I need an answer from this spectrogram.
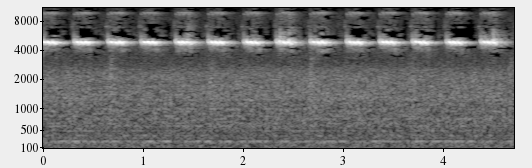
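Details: Cricket giving a regular run of bright, high chirps, roughly three each second, evenly spaced over a soft low background hum.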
